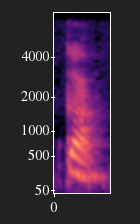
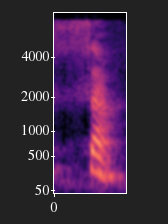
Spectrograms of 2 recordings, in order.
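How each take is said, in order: First: The c is pronounced like a k. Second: The c is pronounced like an s. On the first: The speaker calls it wrong. "If we remove the accent, the pronunciation would be" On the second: The speaker calls it right. "So the pronunciation is"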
